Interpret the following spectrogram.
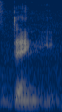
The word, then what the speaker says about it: dengue: The correct pronunciation is dengue.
